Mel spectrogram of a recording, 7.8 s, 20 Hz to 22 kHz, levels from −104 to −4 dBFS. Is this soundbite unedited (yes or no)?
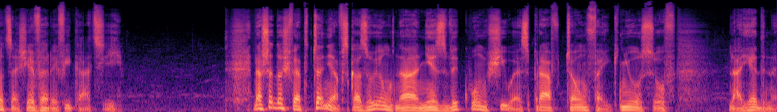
no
